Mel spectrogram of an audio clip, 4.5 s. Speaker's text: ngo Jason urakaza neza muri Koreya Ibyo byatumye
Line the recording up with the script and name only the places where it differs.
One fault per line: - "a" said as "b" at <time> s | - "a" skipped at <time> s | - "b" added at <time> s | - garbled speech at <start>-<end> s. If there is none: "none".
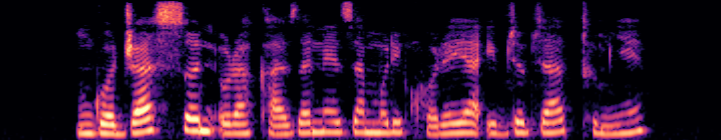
none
